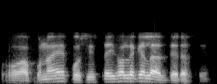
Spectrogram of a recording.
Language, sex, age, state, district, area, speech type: Assamese, male, 18-30, Assam, Dhemaji, rural, conversation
